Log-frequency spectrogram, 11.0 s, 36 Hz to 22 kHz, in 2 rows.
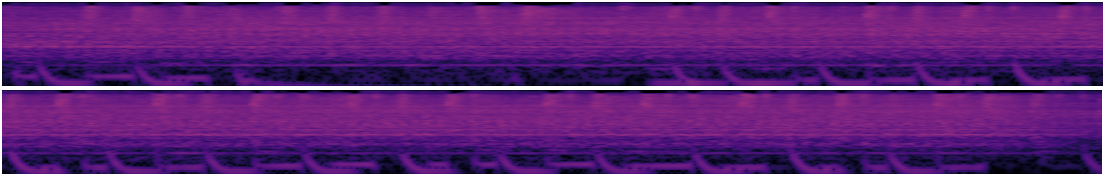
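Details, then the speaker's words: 2004 Cadillac SRX 4.6-liter V8 storing lean codes P0171/P0174, steady even idle while WD-40 is sprayed on vacuum lines and throttle body; no surge or idle change, so no vacuum leak found before cleaning the MAF sensor. "While spraying WD-40 along the vacuum lines and the throttle body, I did not hear any sudden surge in idling or a change in the idling system."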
